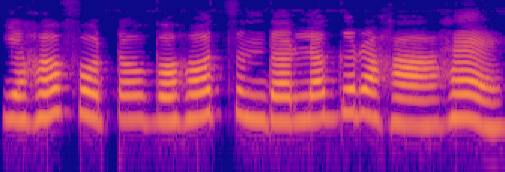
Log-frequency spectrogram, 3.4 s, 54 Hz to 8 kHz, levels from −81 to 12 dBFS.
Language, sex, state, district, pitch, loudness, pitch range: Hindi, female, Madhya Pradesh, Dhar, 255 Hz, -15 LUFS, 240-275 Hz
